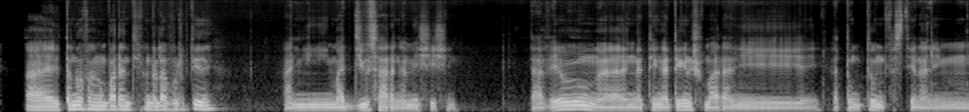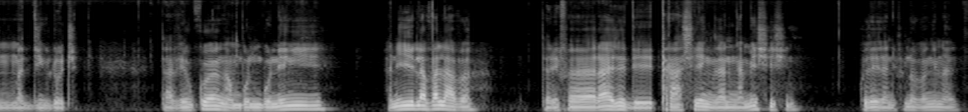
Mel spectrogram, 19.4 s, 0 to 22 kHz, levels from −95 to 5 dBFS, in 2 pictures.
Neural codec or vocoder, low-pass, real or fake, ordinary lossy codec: none; none; real; none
